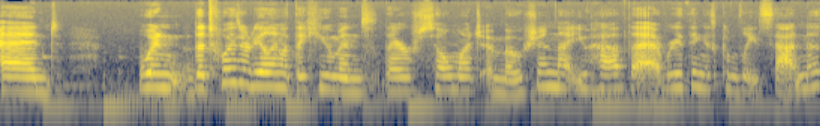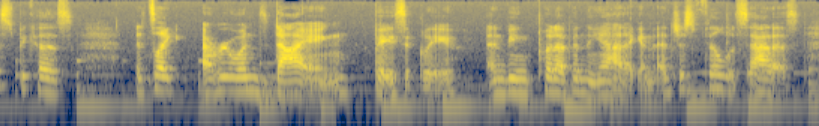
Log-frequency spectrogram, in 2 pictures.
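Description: A woman speaks at a moderate pace while faint music plays in the background. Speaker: film reviewer. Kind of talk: casual vlog commentary. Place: home room. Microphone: webcam.

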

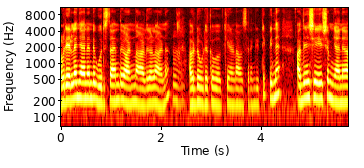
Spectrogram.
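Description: Fairly even intonation from a woman with a dark, mellow tone. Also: medium pitch for a woman. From Kerala, Kozhikode. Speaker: TV serial actress and former news reader. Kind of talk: casual interview. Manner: clear, careful pronunciation.

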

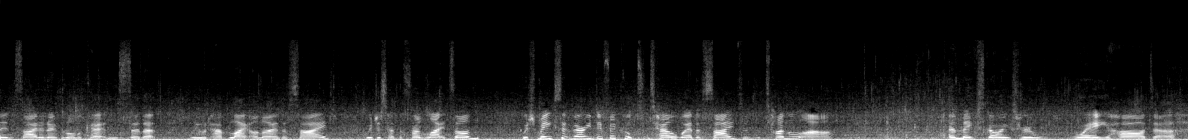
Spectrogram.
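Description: A woman talks at a fairly quick pace with ordinary pitch variation. The sound is dry with no echo, over loud background noise. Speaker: boating vlogger. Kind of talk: casual vlog chat. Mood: rueful, amused. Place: boat. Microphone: phone near.

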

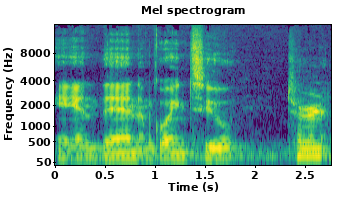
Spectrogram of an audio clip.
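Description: Pitch varies in an ordinary way as a man talks. There is light background noise. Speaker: tech product reviewer. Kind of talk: tutorial. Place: home room.

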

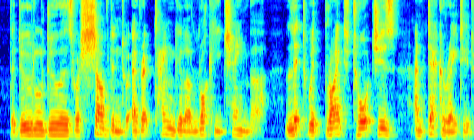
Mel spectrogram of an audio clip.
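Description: The speaker reads in an unforced reading voice.

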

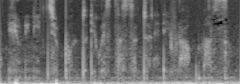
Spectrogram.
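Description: A soft-spoken woman whispers over loud background noise. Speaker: vlogger. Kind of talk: casual vlog chat. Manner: soft close-mic whisper. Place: home room. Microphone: handheld.

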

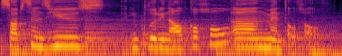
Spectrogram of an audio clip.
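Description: A woman talks at a moderate pace with clear music playing behind her. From Peru (Lima). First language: Spanish. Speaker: public health graduate student. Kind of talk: interview answer. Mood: warm, grateful. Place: office. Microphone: lapel.

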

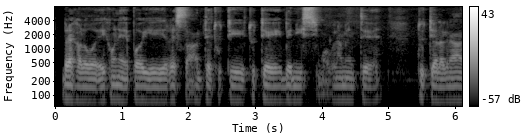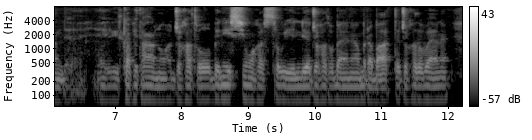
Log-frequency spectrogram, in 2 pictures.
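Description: Quiet and at a moderate pace, a man speaks in a very deep, low pitch with monotone, flat intonation. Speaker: football fan vlogger. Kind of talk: post-match fan reaction; casual post-match reaction chat. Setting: at home late at night. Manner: speaking quietly; halting, repetitive. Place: home room. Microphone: phone near.

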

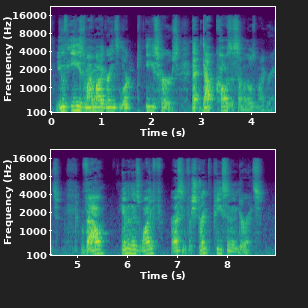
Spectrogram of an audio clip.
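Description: Audible room echo surrounds a man speaking at a moderate pace with ordinary pitch variation. His loudness swings widely. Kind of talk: fervent prayer addressed to God. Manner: earnest, pleading, heartfelt; animated, storytelling with comic asides. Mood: earnest, fervent. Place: home room. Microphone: phone near.

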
